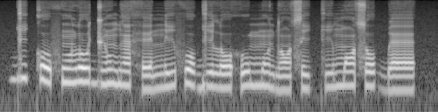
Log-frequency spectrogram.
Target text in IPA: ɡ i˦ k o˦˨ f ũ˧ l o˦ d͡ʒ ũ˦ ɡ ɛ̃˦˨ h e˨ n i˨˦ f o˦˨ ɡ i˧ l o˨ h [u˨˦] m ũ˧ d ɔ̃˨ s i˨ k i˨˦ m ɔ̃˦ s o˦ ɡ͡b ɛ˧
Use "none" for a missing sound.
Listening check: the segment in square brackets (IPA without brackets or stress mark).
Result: u˨˦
